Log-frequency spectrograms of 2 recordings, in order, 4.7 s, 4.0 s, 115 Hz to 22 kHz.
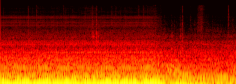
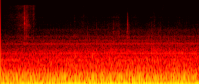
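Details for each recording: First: Toyota Hilux 2.5 2008, 284,000 km, at a steady 50 km/h before repair: deep steady driveline rumble, heavy low drone shaking the cab; worn propshaft universal joint, also causing bearing-like noise at 80 km/h. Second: Toyota Hilux 2.5 with 284,000 km, driving at 50 km/h after the service: an even, steady low rumble with no beat, shudder or thump. The whole truck previously vibrated at 50 km/h; the driveline now sounds smooth.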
